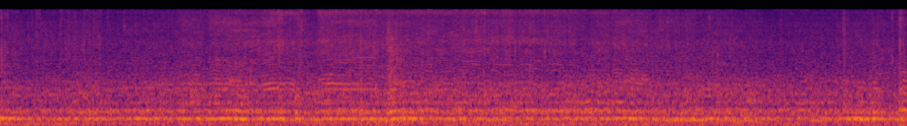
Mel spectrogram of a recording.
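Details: Working honey bees recorded with a microphone pushed down into an opened hive on a sunny day; even, sustained buzzing hum with steady tonal bands, a few faint clicks, little wind.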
